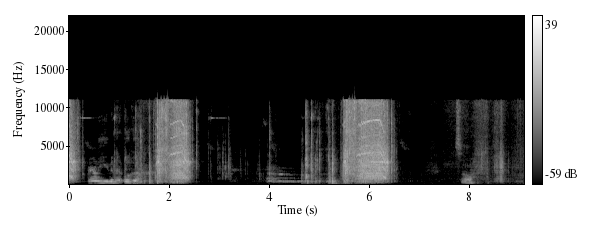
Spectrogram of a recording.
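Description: A power tool turned down to a low setting, working with anti-seize on brakes for a 2010 Ram 2500 Cummins, fires in two short, loud bursts between stretches of speech and light clattering.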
